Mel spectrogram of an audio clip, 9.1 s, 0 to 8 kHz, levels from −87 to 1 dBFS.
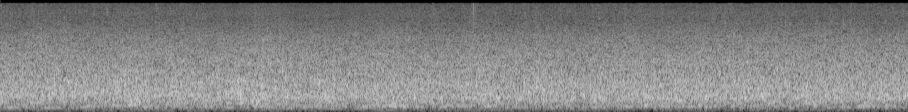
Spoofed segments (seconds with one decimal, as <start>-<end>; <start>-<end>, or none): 2.0-4.0; 6.3-7.0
